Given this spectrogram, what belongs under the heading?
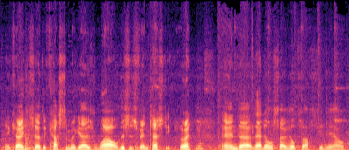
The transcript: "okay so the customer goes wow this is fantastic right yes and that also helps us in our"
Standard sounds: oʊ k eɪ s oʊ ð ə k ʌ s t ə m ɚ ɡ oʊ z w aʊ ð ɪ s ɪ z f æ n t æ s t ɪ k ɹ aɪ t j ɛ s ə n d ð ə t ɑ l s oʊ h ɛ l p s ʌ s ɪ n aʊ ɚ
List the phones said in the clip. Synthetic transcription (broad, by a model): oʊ k eɪ s oʊ ð ə k ʌ s t ə m ɚ ɡ oʊ z w aʊ ð ɪ s ɪ z f æ n t æ s t ɪ k ɹ aɪ t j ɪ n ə ð ə t ɑ l s oʊ h ɛ l p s ʌ s ɪ n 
